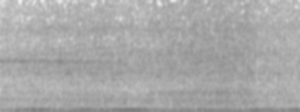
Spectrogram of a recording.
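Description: A car arriving, its engine giving a loud, steady low rumble with a constant hum throughout and no talk over it.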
